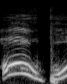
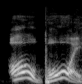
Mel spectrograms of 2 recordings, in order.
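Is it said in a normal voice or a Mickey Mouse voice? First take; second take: Mickey Mouse; normal voice. First: It is said in a Mickey Mouse voice. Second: It is said in his normal voice.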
